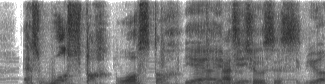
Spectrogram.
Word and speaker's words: Worcester: pronounced Worcester. That's Worcester.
